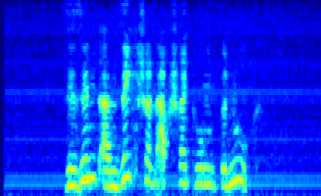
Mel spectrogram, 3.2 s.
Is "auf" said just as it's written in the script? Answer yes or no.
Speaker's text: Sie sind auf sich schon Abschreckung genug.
no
